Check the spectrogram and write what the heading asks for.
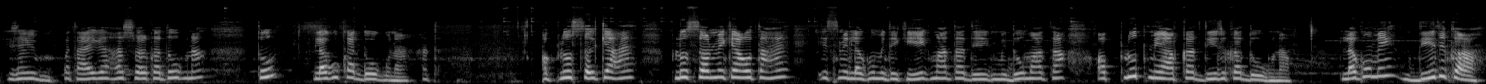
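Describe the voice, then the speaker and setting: A woman, teaching a grammar lesson patiently, repeating terms and drawing out vowel sounds as examples. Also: sits high. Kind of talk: explanatory lesson.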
